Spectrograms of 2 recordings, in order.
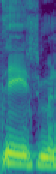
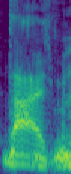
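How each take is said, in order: First: The name does not rhyme with Heisman. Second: The name rhymes with Heisman. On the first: This is the family's original pronunciation. "from Thiesman" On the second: This is the changed pronunciation. "rhyme with Heisman"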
